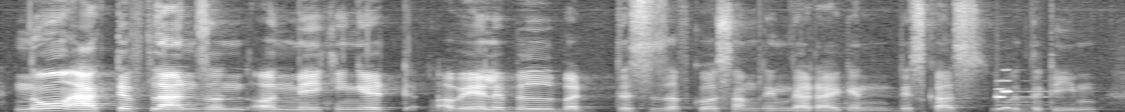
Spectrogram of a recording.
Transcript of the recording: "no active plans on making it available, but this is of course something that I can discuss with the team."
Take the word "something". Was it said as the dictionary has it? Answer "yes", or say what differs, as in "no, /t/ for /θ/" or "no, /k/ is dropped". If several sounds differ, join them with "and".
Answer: no, /t/ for /θ/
